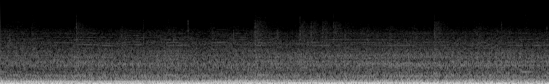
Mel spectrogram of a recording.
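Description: A Hino XZU710L light truck, a Japan-spec 156-horsepower empty chassis cab, holds steady at around 1500 RPM. The engine gives a loud, continuous low rumble with an even drone throughout.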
